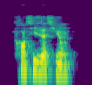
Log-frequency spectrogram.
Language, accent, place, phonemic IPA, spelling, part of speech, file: French, France, Lyon, /fʁɑ̃.si.za.sjɔ̃/, francisation, noun, LL-Q150 (fra)-francisation.wav
- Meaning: Frenchification, francization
